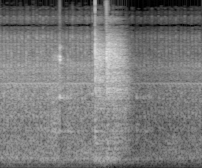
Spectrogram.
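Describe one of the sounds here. A hydraulic hose coupling clicks into place with a metallic clunk.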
